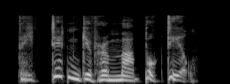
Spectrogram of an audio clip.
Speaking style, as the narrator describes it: snapped Cheryl Jackson

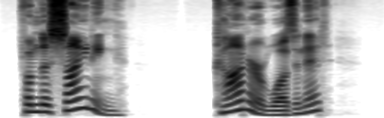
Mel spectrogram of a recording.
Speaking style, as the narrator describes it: gasped

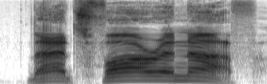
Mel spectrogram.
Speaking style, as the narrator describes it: I shouted

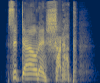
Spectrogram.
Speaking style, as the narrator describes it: shouted Hakim, and the speakers delivered his roar as though God himself had issued this demand

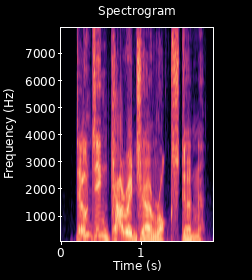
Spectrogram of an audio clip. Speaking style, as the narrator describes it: snapped Valentine

